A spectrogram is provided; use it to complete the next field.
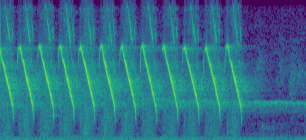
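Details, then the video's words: Canary singing a long song with pauses, used as a stimulus for other canaries: a fast series of about eleven identical high downward-sweeping whistled notes, then a brief faint steady tone as the phrase ends. "PANCINGAN KENARI STRES, KENARI GACOR PANJANG DENGAN JEDA"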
